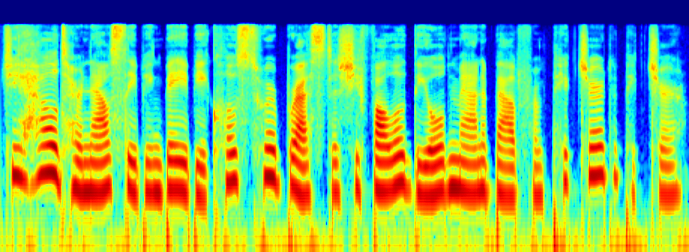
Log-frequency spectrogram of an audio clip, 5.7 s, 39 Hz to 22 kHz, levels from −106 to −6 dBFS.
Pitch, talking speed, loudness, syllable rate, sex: 200 Hz, 220 wpm, -18 LUFS, 5.5 syllables/s, female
